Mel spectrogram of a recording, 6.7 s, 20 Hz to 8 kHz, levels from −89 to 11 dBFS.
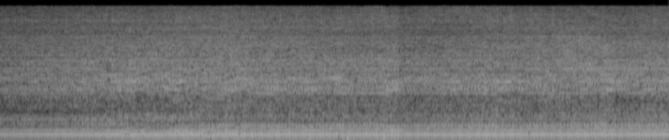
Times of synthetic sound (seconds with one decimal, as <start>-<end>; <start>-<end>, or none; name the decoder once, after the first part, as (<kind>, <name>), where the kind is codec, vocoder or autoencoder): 1.1-2.4 (vocoder, Vocos)

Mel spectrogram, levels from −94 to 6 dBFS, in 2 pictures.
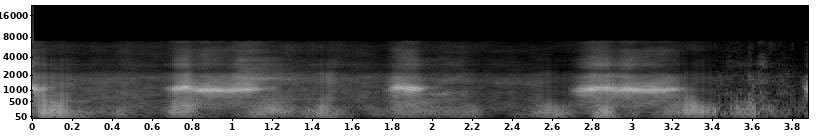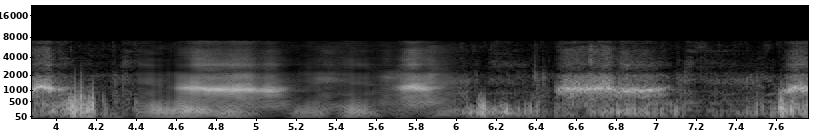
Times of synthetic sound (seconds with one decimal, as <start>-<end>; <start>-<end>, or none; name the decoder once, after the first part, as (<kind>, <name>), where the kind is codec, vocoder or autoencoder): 0.0-3.4 (vocoder, Vocos); 4.4-6.0

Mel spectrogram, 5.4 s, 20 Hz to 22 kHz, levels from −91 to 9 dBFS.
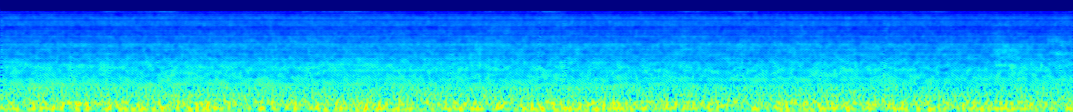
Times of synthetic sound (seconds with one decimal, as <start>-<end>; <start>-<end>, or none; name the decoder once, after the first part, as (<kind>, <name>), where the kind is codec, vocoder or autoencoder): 0.0-5.4 (vocoder, Vocos)

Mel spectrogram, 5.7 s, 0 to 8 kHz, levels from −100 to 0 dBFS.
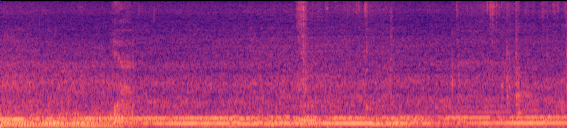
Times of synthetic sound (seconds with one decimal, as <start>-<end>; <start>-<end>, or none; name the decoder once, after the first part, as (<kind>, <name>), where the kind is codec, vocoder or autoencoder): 2.3-2.9 (vocoder, Vocos); 3.7-4.6

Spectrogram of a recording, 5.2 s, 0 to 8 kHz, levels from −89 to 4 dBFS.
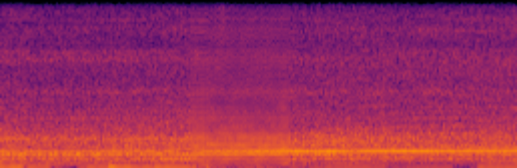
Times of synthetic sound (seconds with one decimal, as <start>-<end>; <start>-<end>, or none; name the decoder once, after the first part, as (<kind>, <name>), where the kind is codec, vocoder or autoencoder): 1.9-2.9 (vocoder, Vocos)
